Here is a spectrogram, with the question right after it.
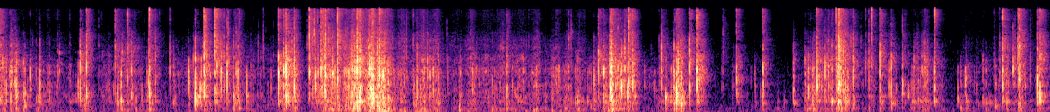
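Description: A medium printed plastic-film bag full of wrapped candies is held in both hands while the fingertips squeeze and crinkle it. The result is a dense, crackly stream of bright crinkling with almost no low end, rising into louder bursts and easing back between them.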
